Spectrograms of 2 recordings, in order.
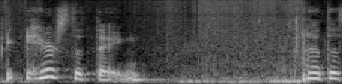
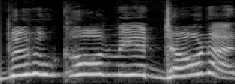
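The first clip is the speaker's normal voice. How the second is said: put-on much higher, whiny child complaining; upset kid; 12 semitones higher than usual. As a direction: tattle like a hurt little boy. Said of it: "Bubba will be like".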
